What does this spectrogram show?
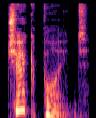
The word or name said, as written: checkpoint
